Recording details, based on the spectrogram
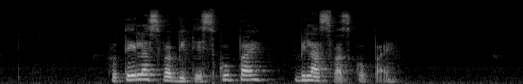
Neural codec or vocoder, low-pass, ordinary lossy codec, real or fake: vocoder, 44.1 kHz, 128 mel bands every 256 samples, BigVGAN v2; 14.4 kHz; AAC, 48 kbps; fake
